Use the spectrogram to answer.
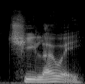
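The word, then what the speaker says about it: Chiloé: So I have just looked up how to pronounce that word, and it's Chiloe.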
